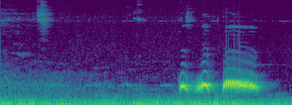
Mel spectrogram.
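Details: Spotted dove (tekukur) calling after a quiet stretch: two short coos, then a prolonged mellow coo, set against a low rumbling background.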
